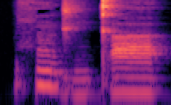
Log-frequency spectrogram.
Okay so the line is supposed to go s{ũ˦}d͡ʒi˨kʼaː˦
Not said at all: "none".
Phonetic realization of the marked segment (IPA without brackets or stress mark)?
ũ˦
